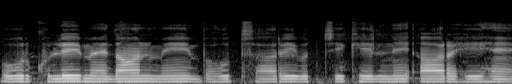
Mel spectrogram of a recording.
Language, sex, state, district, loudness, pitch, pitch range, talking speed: Hindi, male, Haryana, Jhajjar, -18 LUFS, 130 Hz, 125-130 Hz, 130 wpm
